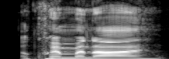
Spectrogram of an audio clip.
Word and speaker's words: Aquemini: Outkast is with their Aquemini was dope.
